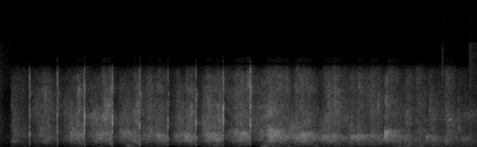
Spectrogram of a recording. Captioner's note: applause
